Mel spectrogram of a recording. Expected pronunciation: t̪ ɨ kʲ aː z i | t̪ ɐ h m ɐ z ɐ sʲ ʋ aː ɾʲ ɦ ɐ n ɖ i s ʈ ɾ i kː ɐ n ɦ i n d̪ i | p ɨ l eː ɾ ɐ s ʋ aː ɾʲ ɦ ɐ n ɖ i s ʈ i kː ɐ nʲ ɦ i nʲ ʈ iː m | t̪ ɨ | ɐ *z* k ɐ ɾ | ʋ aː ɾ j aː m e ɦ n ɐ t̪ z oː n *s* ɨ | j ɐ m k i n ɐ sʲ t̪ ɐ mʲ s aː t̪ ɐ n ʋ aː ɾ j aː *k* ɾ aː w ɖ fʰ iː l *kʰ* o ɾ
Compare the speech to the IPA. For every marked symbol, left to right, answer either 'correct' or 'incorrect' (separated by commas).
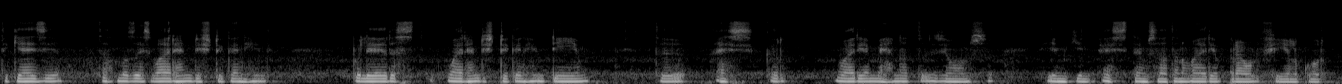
incorrect, correct, incorrect, incorrect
